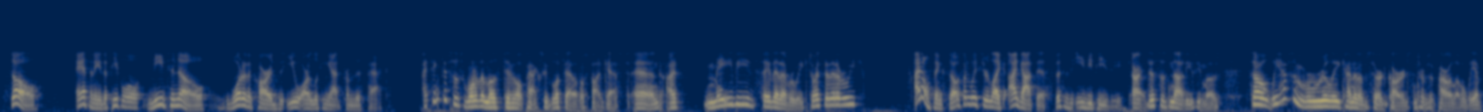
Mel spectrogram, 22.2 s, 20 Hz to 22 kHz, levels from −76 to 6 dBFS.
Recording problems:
high frequencies cut off; severe; nothing above 4 kHz
muffled; very slightly; fading above 3 kHz

